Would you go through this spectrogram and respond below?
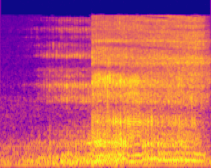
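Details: Husband sleeping, snoring loud enough to keep his wife awake: one loud, rough, rattling breath with a harsh snorting edge; heavy snoring.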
